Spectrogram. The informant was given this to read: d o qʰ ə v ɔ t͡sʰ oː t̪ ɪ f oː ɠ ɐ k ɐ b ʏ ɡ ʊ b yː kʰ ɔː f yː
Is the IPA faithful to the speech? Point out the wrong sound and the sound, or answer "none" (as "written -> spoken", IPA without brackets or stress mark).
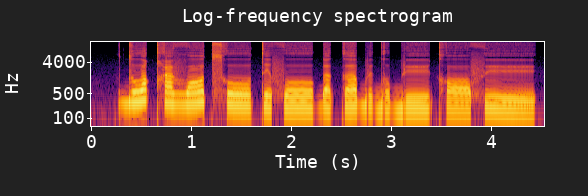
ə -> ʏ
